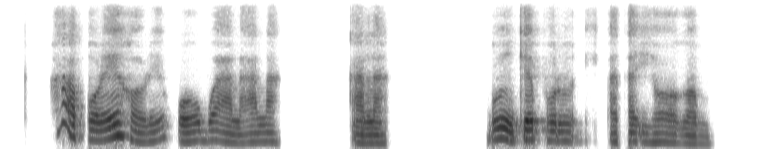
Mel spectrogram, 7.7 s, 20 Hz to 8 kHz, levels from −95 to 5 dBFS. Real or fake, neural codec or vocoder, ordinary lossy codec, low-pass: fake; codec, 16 kHz in and 24 kHz out, 1 kbps, XY-Tokenizer; none; 7.2 kHz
